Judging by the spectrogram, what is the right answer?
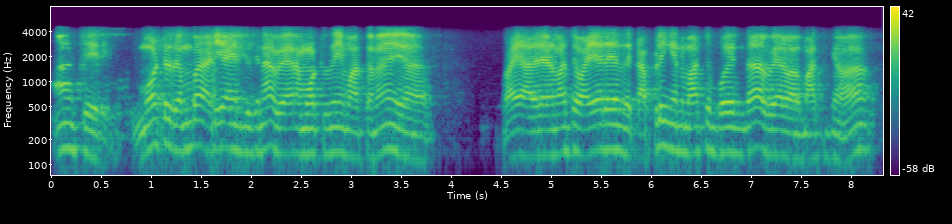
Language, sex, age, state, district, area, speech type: Tamil, male, 30-45, Tamil Nadu, Sivaganga, rural, conversation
